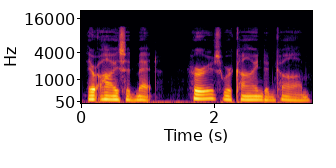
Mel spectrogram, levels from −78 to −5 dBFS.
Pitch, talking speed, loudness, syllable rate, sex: 110 Hz, 155 wpm, -18 LUFS, 3.8 syllables/s, male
